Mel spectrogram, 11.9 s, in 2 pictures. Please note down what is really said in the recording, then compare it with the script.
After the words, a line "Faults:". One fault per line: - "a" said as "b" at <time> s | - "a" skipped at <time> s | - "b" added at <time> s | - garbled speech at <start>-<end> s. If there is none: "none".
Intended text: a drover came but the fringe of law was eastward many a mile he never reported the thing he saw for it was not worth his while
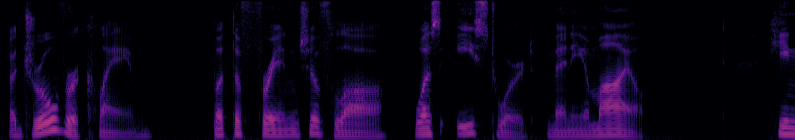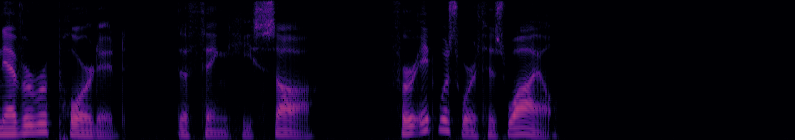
a drover claim but the fringe of law was eastward many a mile he never reported the thing he saw for it was worth his while
Faults:
- "came" said as "claim" at 0.6 s
- "not" skipped at 9.4 s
